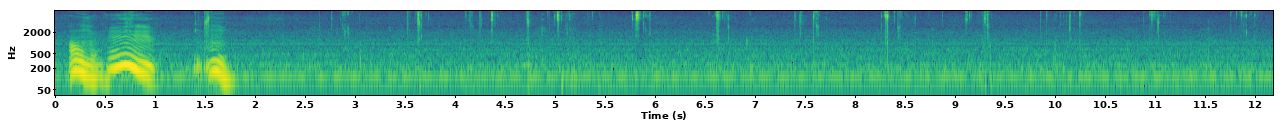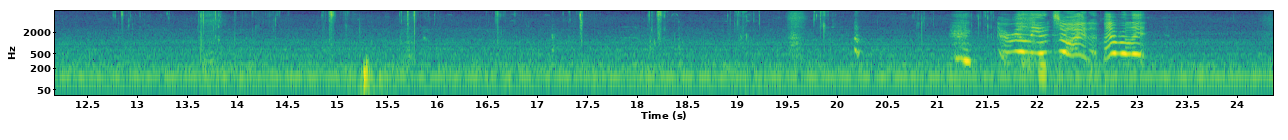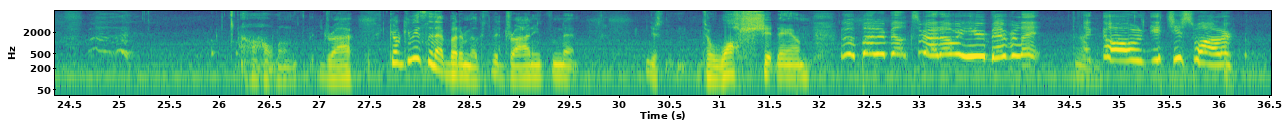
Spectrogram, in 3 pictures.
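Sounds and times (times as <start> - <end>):
speech: 0.1 - 1.9, 28.0 - 29.7, 30.3 - 36.3
biting and chewing a slightly dry cupcake with a scone-like texture: 2.6 - 22.1, 25.0 - 27.8.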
